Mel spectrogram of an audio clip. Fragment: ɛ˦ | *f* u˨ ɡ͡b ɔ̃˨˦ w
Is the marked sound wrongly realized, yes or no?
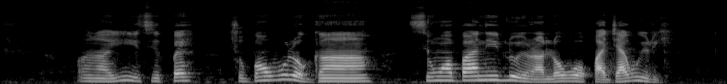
yes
